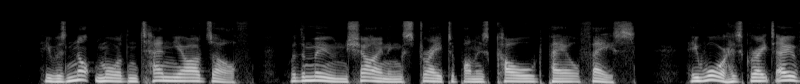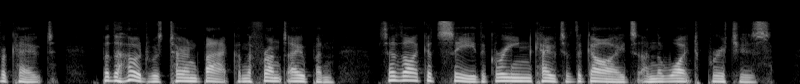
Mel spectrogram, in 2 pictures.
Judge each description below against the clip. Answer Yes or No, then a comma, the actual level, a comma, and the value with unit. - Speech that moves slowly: No, average, 180 wpm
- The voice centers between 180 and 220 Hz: No, medium, 140 Hz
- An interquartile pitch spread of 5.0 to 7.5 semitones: No, average, 3.7 semitones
